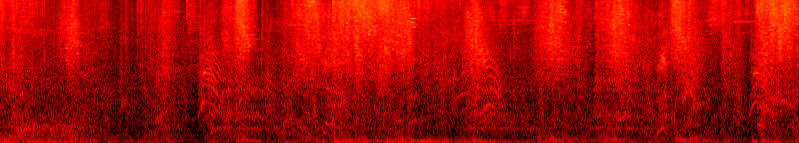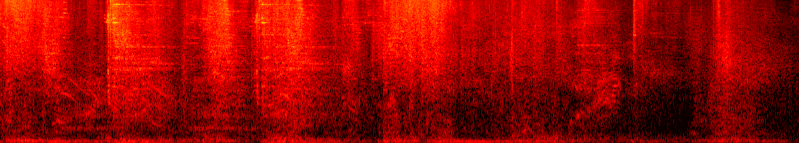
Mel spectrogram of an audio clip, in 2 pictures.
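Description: Game weapons strike repeatedly with sharp hits.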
